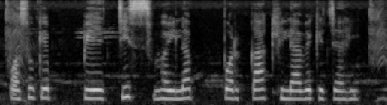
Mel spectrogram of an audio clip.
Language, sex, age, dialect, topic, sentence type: Bhojpuri, female, 18-24, Northern, agriculture, question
